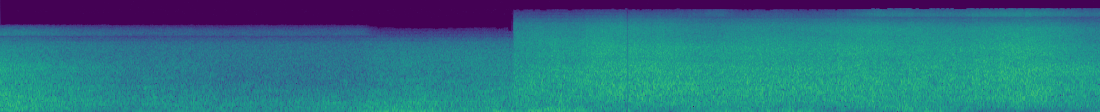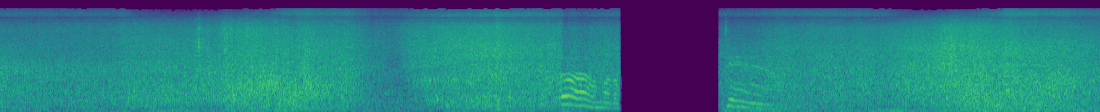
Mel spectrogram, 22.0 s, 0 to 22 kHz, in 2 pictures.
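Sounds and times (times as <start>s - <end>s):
wind buffeting microphone: 0.0s - 16.6s, 18.9s - 22.0s
surf breaking on pebbly beach: 5.2s - 16.6s.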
